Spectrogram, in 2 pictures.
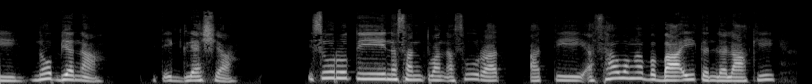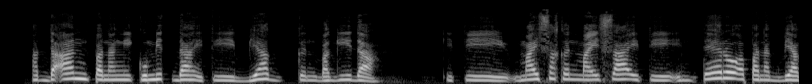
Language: Filipino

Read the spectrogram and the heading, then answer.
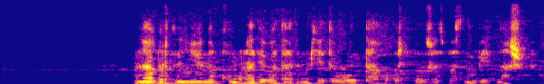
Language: Kazakh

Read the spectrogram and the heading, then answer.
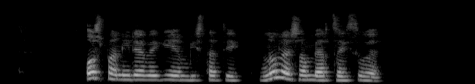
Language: Basque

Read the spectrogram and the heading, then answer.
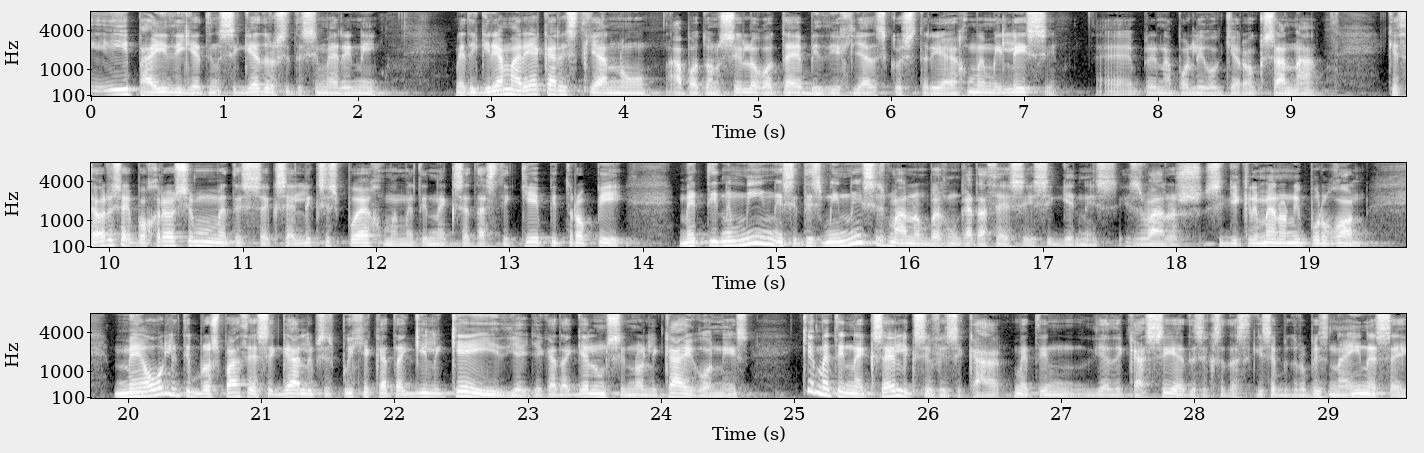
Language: Greek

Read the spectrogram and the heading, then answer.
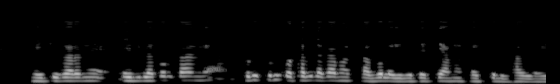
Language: Assamese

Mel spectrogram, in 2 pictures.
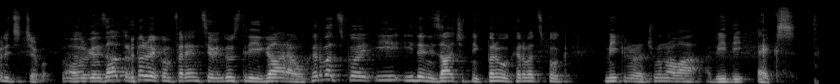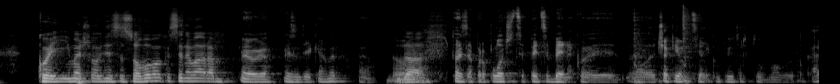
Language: Croatian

